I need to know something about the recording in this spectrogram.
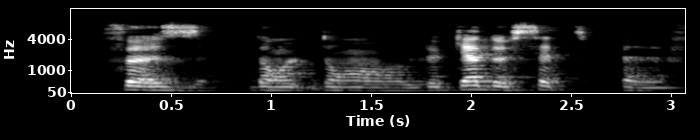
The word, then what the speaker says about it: fais: Ça s'écrit est, fez, mais ça se prononce, c'est une exception, feuse, dans le cas de cette forme et aussi dans le cas de l'imparfait, puisque c'est la même racine.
